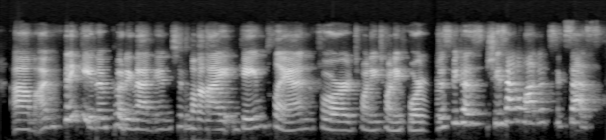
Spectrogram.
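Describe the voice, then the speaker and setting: Over noticeable background noise, a woman with a fairly high pitch talks at a fairly slow pace with very wide pitch swings and hardly any pauses. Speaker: real estate coach. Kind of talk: interview. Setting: livestream.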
